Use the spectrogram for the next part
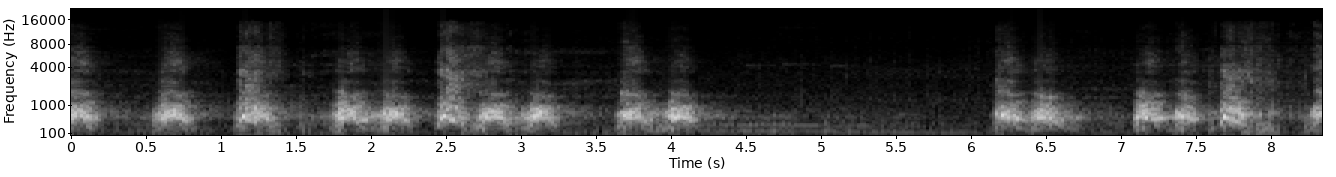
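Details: Sherlock the Hovawart, aged ten, and one-year-old Am. Staff. Heini scuffle over a toy: quick runs of paired barks, a short lull with low grumbling near the middle, then the barking starts up again.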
